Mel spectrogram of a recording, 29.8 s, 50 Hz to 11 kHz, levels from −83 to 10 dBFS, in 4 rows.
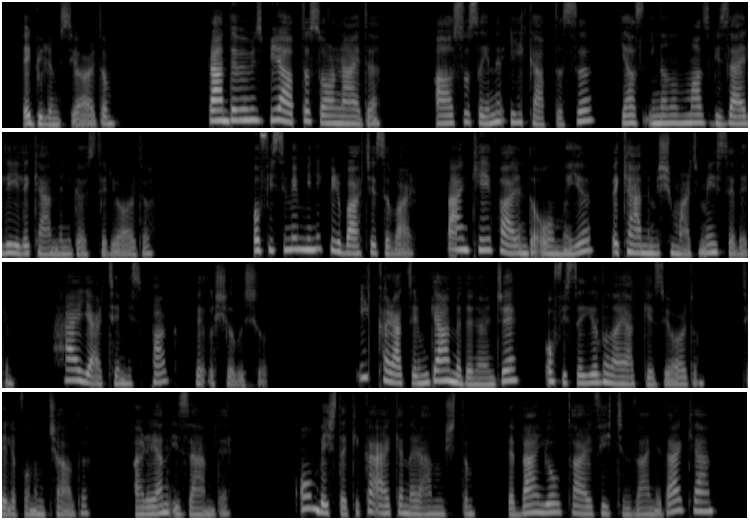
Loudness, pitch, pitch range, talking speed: -37 LUFS, 200 Hz, 175-245 Hz, 115 wpm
